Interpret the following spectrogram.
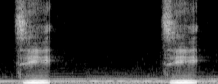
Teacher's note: the consonant for this sound is read as a voiced J sound rather than Z sound. So it's G rather than Z.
